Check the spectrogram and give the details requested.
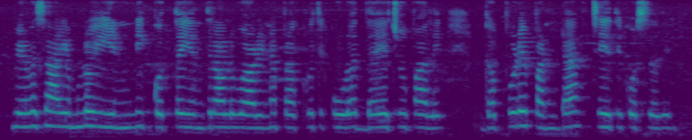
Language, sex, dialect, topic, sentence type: Telugu, female, Telangana, agriculture, statement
